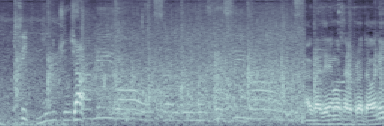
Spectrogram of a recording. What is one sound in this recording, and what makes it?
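Children splash in water outdoors.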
